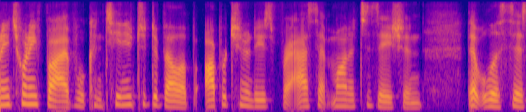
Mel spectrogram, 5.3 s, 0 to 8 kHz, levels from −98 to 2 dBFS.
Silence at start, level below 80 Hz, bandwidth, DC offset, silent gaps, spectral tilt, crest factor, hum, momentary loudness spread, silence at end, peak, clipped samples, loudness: 0 s; -70 dBFS; 7.8 kHz; under 0.1%; none; -3 dB/octave; 20 dB; none; 10 LU; 0 s; -6 dBFS; under 0.1%; -26 LUFS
